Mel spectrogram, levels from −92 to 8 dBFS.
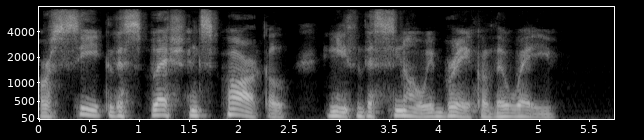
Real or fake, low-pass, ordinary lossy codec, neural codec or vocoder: fake; 7.2 kHz; AAC, 32 kbps; codec, 16 kHz, 2 kbps, FunCodec, trained on Chinese and English, 25 frames a second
